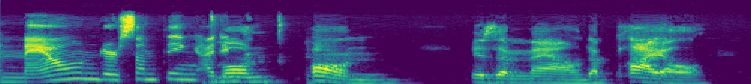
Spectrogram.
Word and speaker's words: montón: Monton is a mound, a pile. How do you spell that? M-O-N-T-O-N. And it's an accent on that second O, because monton.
